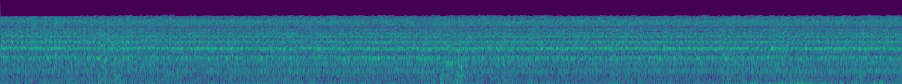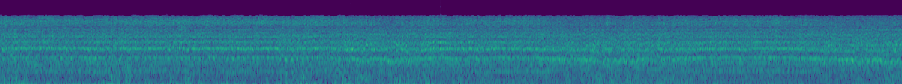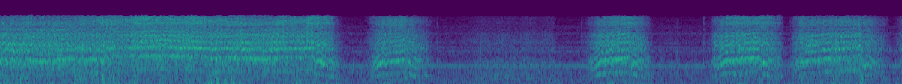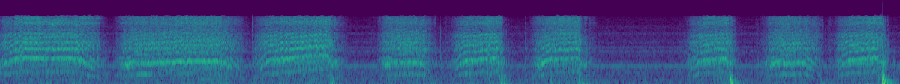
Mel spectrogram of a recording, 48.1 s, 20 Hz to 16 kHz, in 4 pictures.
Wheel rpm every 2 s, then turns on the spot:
160, 160, 160, 160, 160, 160, 160, 160, 160, 160, 160, 160, 160, 160, 60, 20, 60, 90, 100, 100, 70, 80, 40, 70.
none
